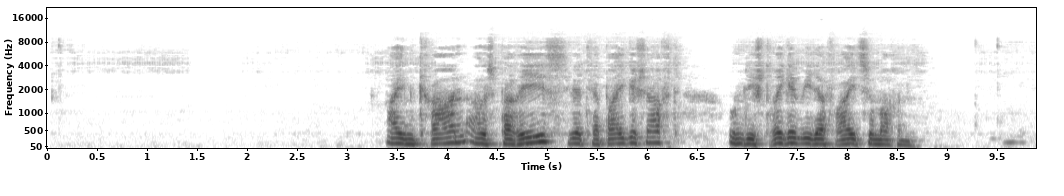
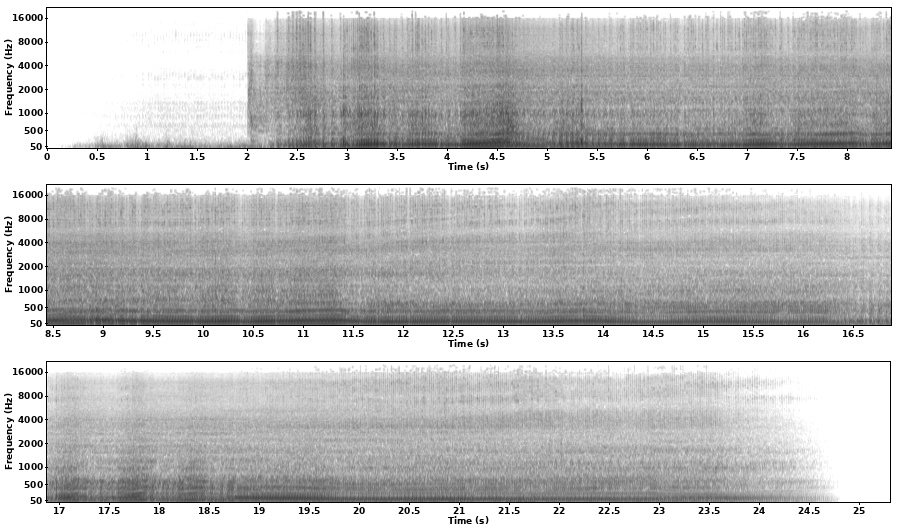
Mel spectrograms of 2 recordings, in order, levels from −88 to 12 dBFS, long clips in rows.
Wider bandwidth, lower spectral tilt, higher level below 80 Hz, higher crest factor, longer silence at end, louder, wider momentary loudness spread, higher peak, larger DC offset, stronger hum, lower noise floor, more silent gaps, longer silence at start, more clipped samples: second, 9.2 kHz vs 19 kHz; first, -7.5 dB/octave vs -6 dB/octave; second, -56 dBFS vs -30 dBFS; about the same, 18 dB vs 20 dB; second, 0.25 s vs 1.1 s; about the same, -20 LUFS vs -20 LUFS; second, 9 LU vs 12 LU; second, -4 dBFS vs 0 dBFS; neither; neither; first, -76 dBFS vs -58 dBFS; neither; first, 3.4 s vs 0.55 s; neither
